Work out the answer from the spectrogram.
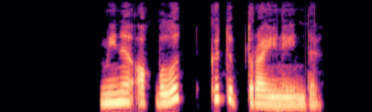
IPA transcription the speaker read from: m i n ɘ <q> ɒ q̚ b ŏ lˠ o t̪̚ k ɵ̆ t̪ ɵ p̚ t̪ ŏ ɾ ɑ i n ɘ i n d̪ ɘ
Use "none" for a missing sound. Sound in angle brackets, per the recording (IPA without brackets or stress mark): ʔ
